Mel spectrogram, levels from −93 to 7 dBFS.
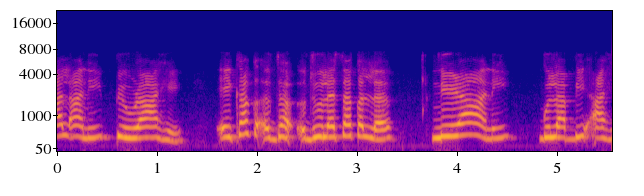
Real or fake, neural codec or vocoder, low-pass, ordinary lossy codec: real; none; 7.2 kHz; Opus, 16 kbps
